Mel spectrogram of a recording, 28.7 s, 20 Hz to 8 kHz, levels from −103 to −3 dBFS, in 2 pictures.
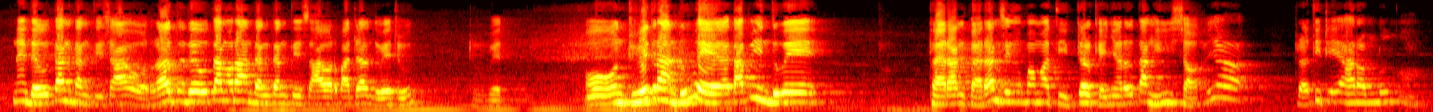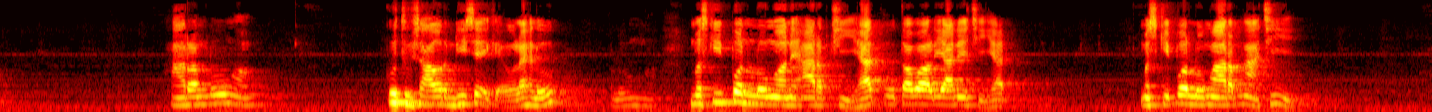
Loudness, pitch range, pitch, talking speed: -26 LUFS, 155-205 Hz, 180 Hz, 110 wpm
